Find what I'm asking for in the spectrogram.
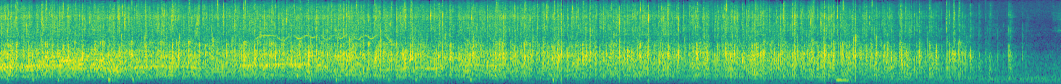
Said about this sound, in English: let's instead give a loud round of applause to congratulate the nursing students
